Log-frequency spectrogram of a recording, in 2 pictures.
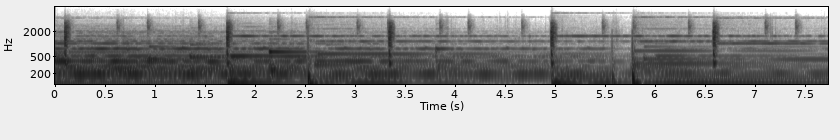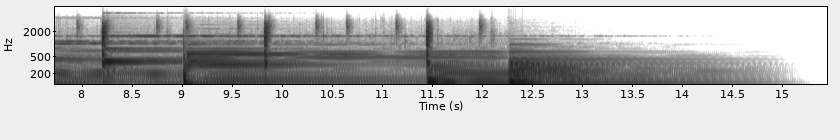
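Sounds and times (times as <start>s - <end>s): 
sad lo-fi beat: 0.0s - 12.8s.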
